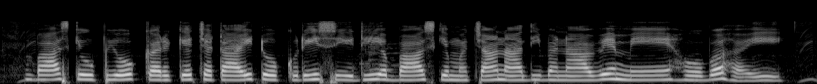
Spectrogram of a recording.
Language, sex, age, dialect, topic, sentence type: Magahi, female, 18-24, Central/Standard, banking, statement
